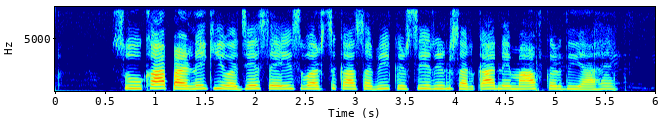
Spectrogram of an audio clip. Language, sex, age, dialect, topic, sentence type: Hindi, female, 18-24, Marwari Dhudhari, agriculture, statement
